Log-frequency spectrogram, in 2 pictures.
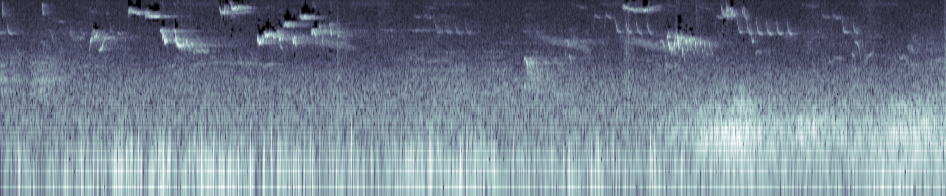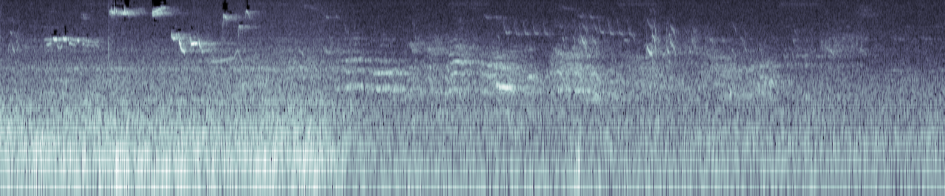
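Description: Birds chirping and calling again and again over a steady background rumble of outdoor noise.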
